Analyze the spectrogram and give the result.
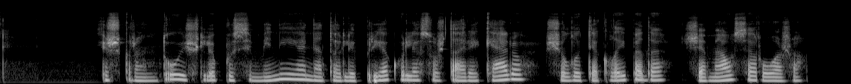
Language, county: Lithuanian, Kaunas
